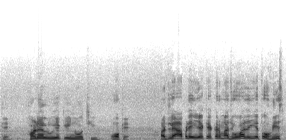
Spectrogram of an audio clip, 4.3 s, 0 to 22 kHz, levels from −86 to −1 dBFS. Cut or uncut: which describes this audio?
uncut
